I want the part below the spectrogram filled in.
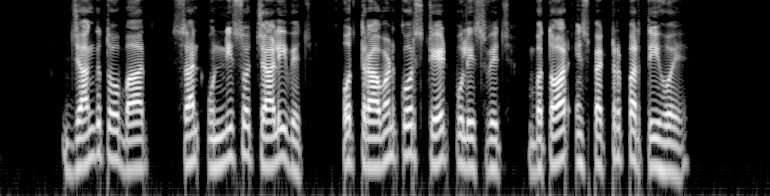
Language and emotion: Punjabi, neutral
